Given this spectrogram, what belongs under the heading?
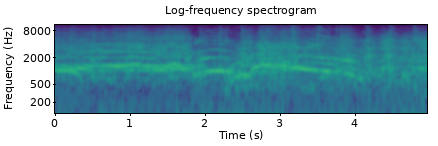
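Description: A large crowd at a college gymnastics championship arena cheers and shouts continuously, with children's high-pitched yells and whoops layered over a steady roar that stays loud throughout.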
